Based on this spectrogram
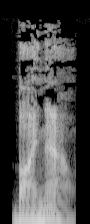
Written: by now

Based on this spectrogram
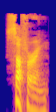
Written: suffering

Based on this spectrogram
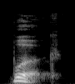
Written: work

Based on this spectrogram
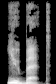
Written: you bet

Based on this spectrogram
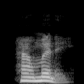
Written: how many

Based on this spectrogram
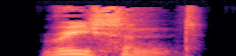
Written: recent

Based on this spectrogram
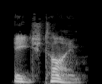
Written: each time

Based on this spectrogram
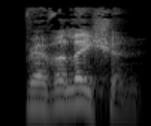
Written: revelation

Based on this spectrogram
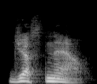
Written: just now

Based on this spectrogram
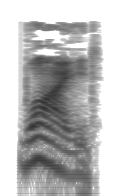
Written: wide

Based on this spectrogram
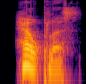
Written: helpless

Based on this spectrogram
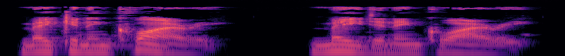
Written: make an inquiry

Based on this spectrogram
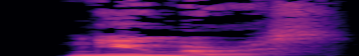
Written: numerous

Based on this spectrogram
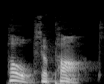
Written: poles apart

